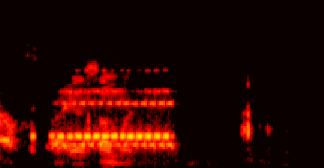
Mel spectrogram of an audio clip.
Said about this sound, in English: Whose phone is yeah, ringing?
